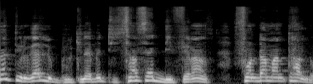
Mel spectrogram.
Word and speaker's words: Burkinabé: La bonne prononciation, là, c'est ça, Burkinabé.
